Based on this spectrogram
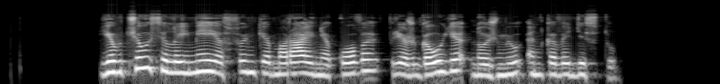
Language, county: Lithuanian, Vilnius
